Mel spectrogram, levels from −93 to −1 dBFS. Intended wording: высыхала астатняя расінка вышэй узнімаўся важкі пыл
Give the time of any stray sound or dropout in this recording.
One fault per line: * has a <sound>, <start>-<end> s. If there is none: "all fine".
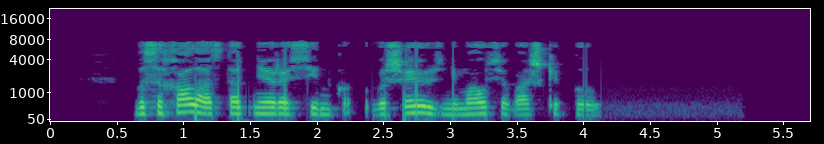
all fine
